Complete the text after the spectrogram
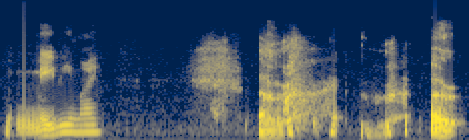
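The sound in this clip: A person burps, giving a low, gurgling voiced burst about a second long. After a short silence, several brief vocal bursts follow.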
